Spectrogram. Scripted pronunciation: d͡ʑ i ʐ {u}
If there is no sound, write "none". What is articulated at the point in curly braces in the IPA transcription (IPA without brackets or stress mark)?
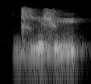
y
